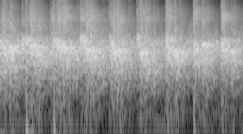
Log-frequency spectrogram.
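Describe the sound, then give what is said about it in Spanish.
Studio applause: a steady, dense wash of clapping that runs loud and unbroken through the whole clip, with no voices over it. “Un aplauso a Claudio Castro.”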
